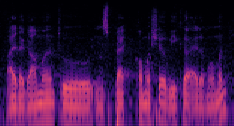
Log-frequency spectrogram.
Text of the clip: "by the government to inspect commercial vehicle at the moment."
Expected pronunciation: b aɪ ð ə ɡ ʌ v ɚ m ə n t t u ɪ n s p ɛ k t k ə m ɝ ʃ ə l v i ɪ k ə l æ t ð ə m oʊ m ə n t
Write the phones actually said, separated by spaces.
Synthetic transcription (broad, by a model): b aɪ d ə ɡ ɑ m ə n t t u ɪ n s p ɛ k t k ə m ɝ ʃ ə l w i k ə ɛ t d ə m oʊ m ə n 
